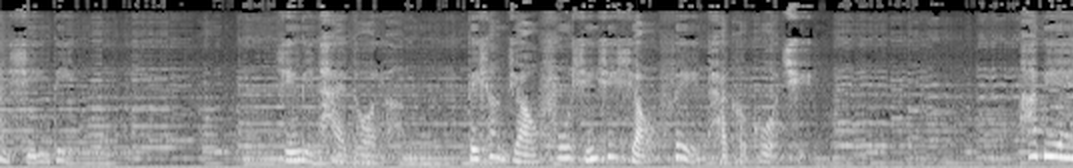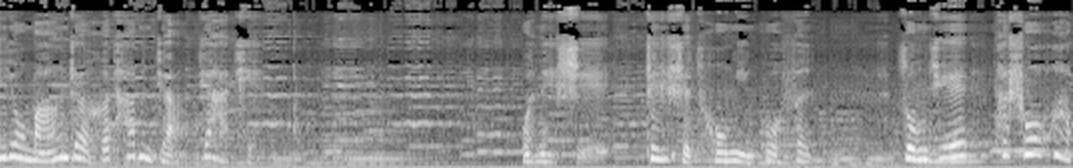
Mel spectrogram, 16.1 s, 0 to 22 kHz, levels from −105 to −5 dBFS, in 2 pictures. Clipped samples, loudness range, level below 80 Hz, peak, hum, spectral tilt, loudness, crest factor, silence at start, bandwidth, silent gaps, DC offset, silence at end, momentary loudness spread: under 0.1%; 5 LU; -48 dBFS; 0 dBFS; none; -4 dB/octave; -20 LUFS; 20 dB; 0 s; over 20 kHz; none; 2%; 0 s; 15 LU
